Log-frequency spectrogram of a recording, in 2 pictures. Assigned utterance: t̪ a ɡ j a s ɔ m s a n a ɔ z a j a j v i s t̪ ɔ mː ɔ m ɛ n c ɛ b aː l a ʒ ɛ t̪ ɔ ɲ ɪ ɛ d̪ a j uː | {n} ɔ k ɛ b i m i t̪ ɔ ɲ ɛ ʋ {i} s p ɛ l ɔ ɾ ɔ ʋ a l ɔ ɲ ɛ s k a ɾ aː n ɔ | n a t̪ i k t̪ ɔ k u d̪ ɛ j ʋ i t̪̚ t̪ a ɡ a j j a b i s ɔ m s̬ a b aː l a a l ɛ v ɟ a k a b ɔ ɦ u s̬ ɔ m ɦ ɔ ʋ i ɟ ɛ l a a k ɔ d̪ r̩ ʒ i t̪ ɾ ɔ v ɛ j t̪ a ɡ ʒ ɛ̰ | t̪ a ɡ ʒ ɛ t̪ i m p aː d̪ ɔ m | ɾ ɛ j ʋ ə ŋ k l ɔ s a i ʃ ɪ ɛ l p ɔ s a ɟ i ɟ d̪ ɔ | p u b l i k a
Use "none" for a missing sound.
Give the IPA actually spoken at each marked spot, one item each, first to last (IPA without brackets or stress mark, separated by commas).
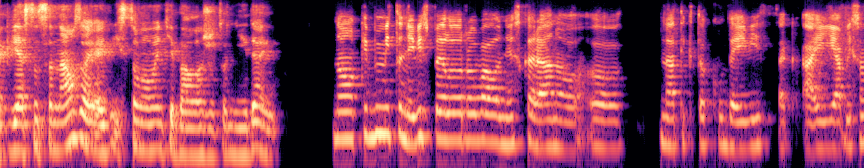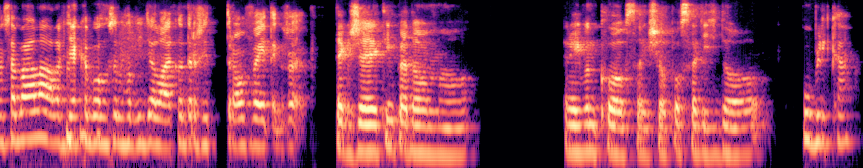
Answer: n, i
